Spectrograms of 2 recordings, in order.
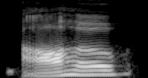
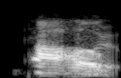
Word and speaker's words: Aho: Aho. – Aho.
